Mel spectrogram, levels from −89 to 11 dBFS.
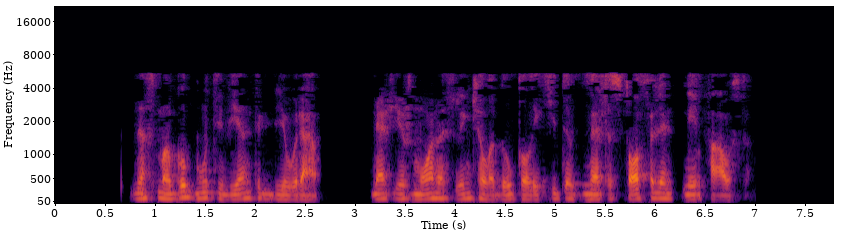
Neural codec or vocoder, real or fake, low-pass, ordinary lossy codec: codec, 16 kHz, 2 kbps, FunCodec, trained on Chinese and English, 25 frames a second; fake; 5.4 kHz; MP3, 24 kbps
